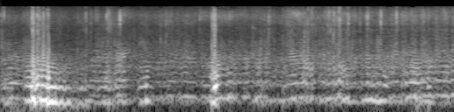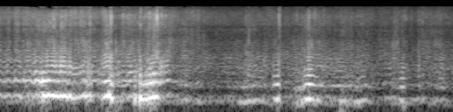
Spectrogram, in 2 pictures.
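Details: Buzzing of honey bees in their hive, a thick continuous hum with fluctuating loudness, several close buzzing passes and faint knocking clicks scattered throughout.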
